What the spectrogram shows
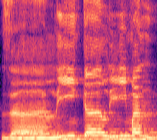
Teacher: Nah, bertemu dengan huruf lam, tempelkan bunyi nun sukunnya ke huruf lam. Itu yang dinamakan dengan idgham, ya, memasukkan bunyi nun sukun ke huruf lam. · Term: idgham bila gunnah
